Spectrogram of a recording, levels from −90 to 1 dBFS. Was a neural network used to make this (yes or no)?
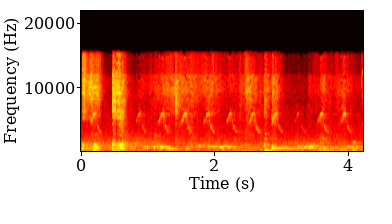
no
